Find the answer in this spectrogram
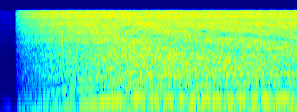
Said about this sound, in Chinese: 正操控着无人机喷洒肥料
